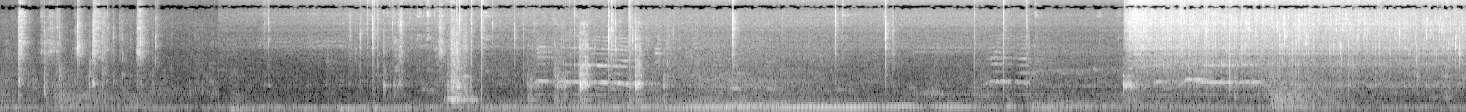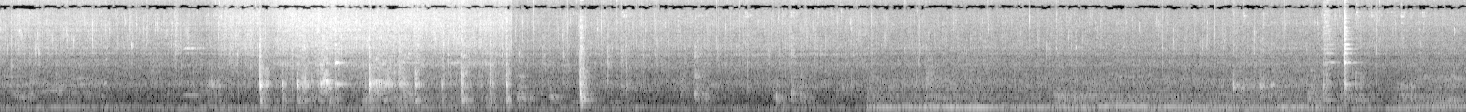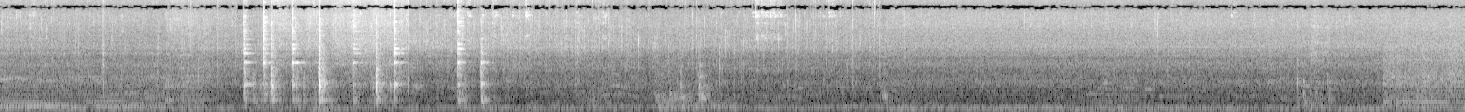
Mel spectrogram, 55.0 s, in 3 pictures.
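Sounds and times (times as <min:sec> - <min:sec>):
hot oil sizzling in a pot: 0:02.8 - 0:13.2, 0:13.8 - 0:54.9
metal spatula scraping a pot: 0:21.6 - 0:24.7.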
